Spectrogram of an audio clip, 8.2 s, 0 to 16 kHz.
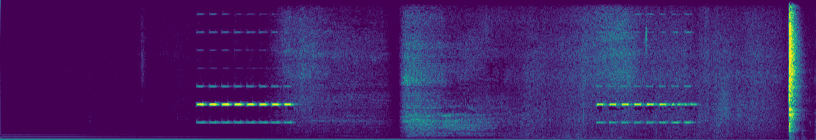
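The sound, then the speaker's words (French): A bedside alarm clock goes off in the morning with high electronic beeping in two separate bursts, each about a second long. A steady low hum runs underneath, and a sharp click sounds near the end. “Le réveil a sonné à 7 heures.”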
